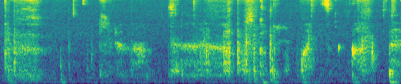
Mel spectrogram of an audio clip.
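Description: Faint whispering in short breathy snatches.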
